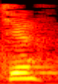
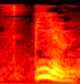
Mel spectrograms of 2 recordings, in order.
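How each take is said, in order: First: The word begins with a ch sound. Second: The word begins with an sp sound.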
